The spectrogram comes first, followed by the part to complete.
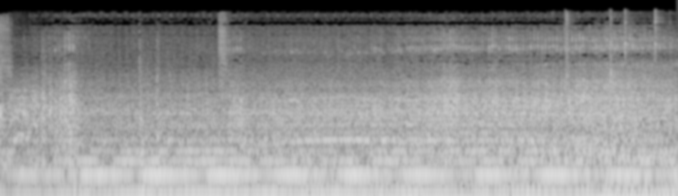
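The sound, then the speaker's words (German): A full Flixbus coach bus travelling to Kyiv rumbles steadily with a deep, droning engine idle, broken by a few short bursts of air-brake hiss. No one speaks. “Der Bus fährt wieder und er ist voll.”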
